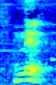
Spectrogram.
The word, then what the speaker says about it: ن: N.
